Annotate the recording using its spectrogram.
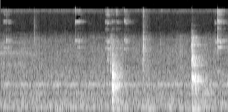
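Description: A metal spoon clinks twice against a glass baking dish, two short sharp knocks a little under a second apart, as it works marinade into chicken drumsticks.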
